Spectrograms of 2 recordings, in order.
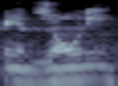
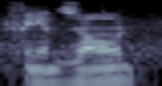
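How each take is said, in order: First: The name ends with a final ee vowel. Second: The name ends without a final vowel sound. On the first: This is the original Italian pronunciation. "it's probably really true Italian, pr- pronounced Fanzoni" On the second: This is how the player himself says it. "they probably pronounce it Fanzone"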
